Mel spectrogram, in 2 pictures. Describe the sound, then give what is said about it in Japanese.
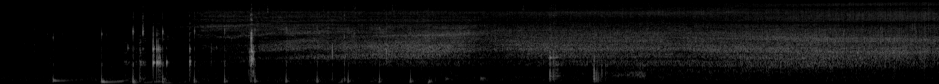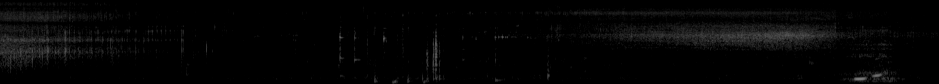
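Ramune soda being poured into a glass and fizzing: a faint, soft hiss that swells and holds before easing, dotted with small crackling pops and clicks. “ラムネのいい香り、これをコップに注いで、”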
